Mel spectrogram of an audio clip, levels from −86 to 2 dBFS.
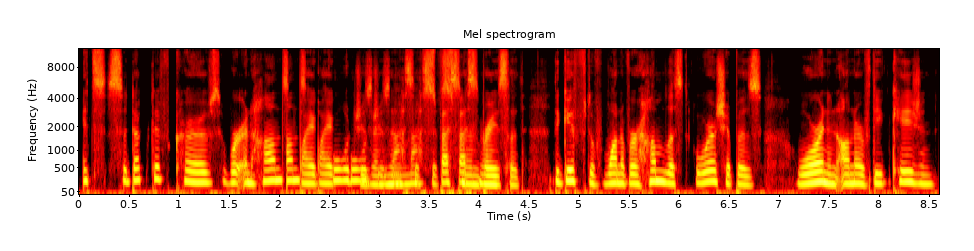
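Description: From about 2.09 s to 4.21 s the speech picks up a doubled audio track: a second, full-band copy trails the original by roughly a fifth of a second at about the same loudness. It's dry, with no decay or room sound, and it cuts in and out abruptly at both ends. The likely culprit is the same signal captured again through a slower path, or an edit leaving two copies out of step.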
